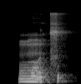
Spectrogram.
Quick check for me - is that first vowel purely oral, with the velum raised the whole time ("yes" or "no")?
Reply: no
